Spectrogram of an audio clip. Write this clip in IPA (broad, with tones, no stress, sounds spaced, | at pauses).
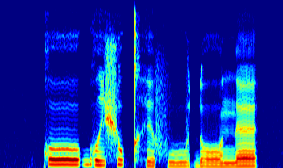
k oː˦ ɡʷ i˨˦ ʃ u˦ kʰ ɪ˨ f uː˨ ɗ oː˨ n ɛ˦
